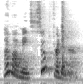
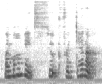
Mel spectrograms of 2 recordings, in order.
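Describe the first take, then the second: First: The voice sounds happy and cheerful. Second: The voice sounds sad and upset. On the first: The person is pleased about the soup. "The first way I'm going to read it is happy" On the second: The person really doesn't want the soup. "If I was sad about it"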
